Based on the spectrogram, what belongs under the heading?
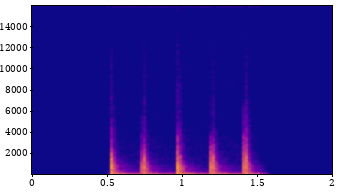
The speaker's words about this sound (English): Suddenly, there's a knock on the door.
